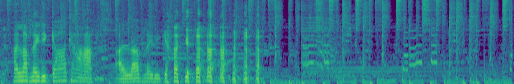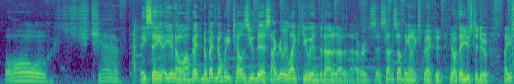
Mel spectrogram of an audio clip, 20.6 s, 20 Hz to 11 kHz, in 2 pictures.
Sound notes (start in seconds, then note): 3.2 laughs; 5.2 lively jazz music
